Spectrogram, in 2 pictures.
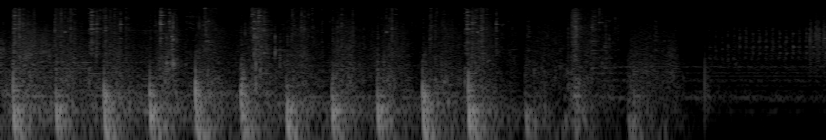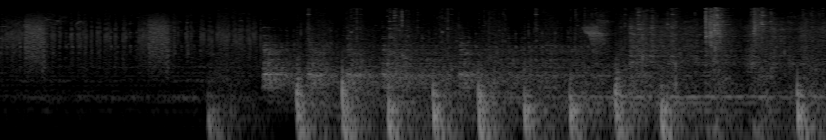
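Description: Heavy boots tread steadily on a hard floor.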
